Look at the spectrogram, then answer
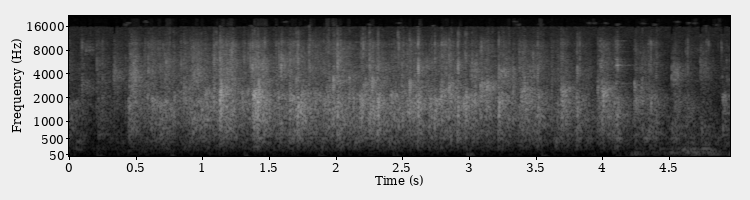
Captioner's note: applause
